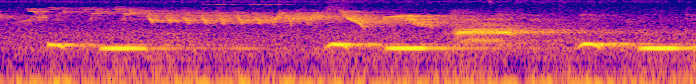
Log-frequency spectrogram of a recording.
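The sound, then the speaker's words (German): A male cuckoo gives its courtship call to attract females, a two-note descending cu-coo, three times at a steady pace, while other small birds chirp and twitter in the background outdoors. “Der Balzruf der Männchen wirkt dabei wie ein Leuchtfeuer, das die Weibchen von einem Revier zum nächsten führt.”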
